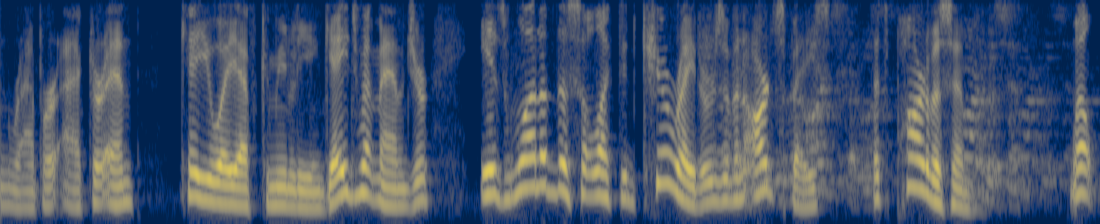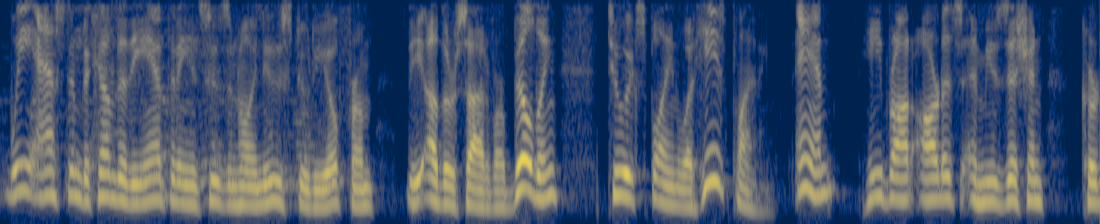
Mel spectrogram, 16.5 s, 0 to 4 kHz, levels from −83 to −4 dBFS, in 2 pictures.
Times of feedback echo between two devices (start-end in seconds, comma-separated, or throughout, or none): 5.11-11.04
